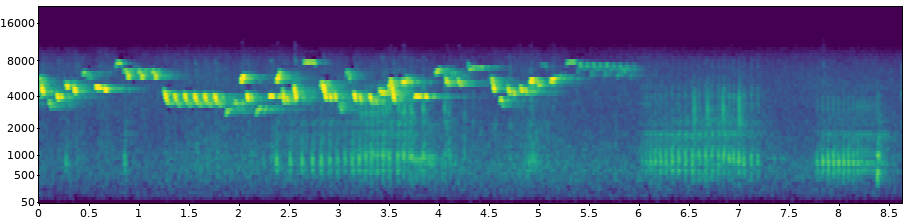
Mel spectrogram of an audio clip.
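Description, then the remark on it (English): A winter wren pours out a long, rapid song of high, tumbling notes over dry, rhythmic creaking and knocking of trees in a mixed forest at Till's Point in Penobscot, Maine. After the song stops, bursts of buzzy creaking carry on alone. “Here, a winter wren accompanies this variety of percussive sounds.”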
